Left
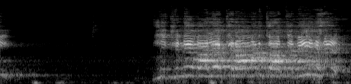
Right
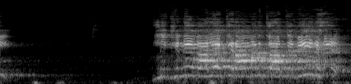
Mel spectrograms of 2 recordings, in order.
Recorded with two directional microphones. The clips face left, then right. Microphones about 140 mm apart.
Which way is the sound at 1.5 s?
25° left (ahead or behind).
